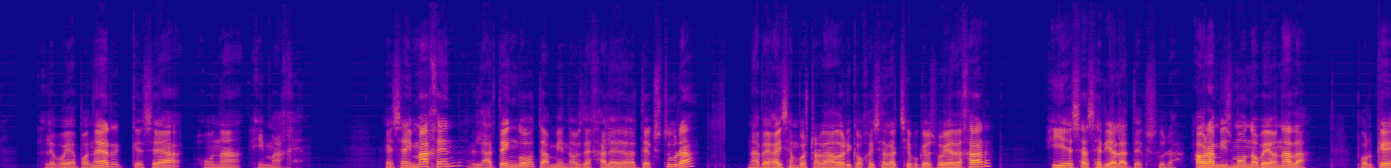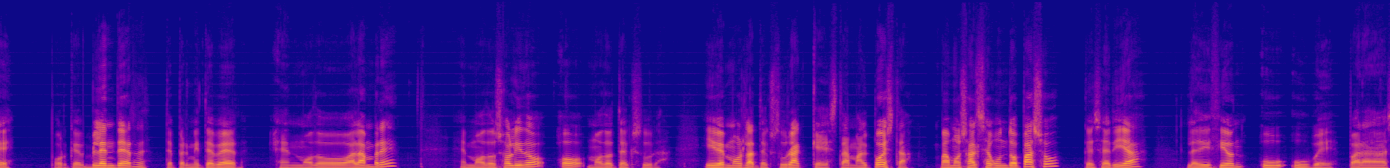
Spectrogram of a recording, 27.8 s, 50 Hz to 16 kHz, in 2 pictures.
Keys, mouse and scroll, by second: 0.0 click, 2.5 click, 15.7 click, 17.9 click, 19.4 click, 27.5 click.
